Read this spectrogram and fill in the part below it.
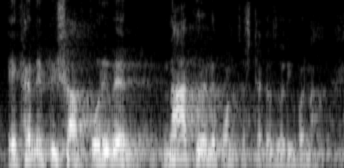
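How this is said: The pause comes before the word 'না'.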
